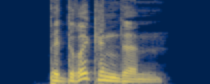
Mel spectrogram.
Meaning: strong dative masculine/neuter singular of bedrückend
- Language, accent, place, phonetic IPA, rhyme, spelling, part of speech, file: German, Germany, Berlin, [bəˈdʁʏkn̩dəm], -ʏkn̩dəm, bedrückendem, adjective, De-bedrückendem.ogg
